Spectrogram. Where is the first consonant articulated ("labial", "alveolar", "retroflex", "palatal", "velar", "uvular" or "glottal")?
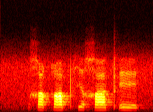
uvular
